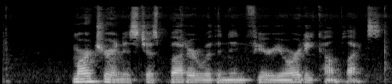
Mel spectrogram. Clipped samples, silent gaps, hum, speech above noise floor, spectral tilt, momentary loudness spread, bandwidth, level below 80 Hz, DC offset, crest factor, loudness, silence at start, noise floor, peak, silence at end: under 0.1%; none; none; 36 dB; -5 dB/octave; 7 LU; 17 kHz; -52 dBFS; under 0.1%; 20 dB; -21 LUFS; 0.05 s; -57 dBFS; -2 dBFS; 0.05 s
